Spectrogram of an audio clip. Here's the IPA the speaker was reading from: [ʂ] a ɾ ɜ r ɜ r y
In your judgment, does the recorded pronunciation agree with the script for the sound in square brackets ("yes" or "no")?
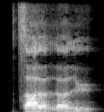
no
